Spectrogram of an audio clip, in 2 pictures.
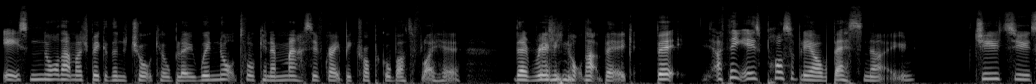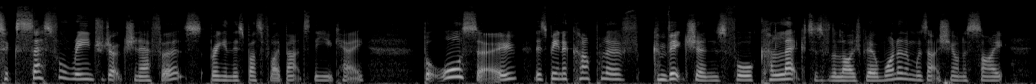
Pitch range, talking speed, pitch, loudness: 190-240 Hz, 200 wpm, 210 Hz, -30 LUFS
